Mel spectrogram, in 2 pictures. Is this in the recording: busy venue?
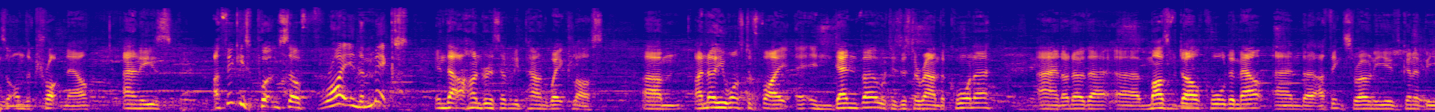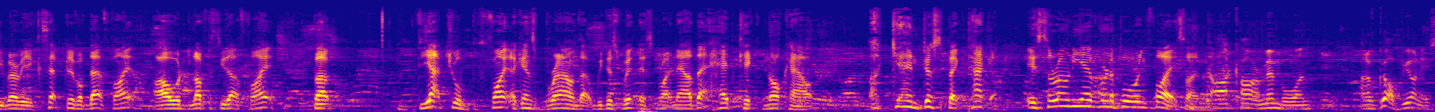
yes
